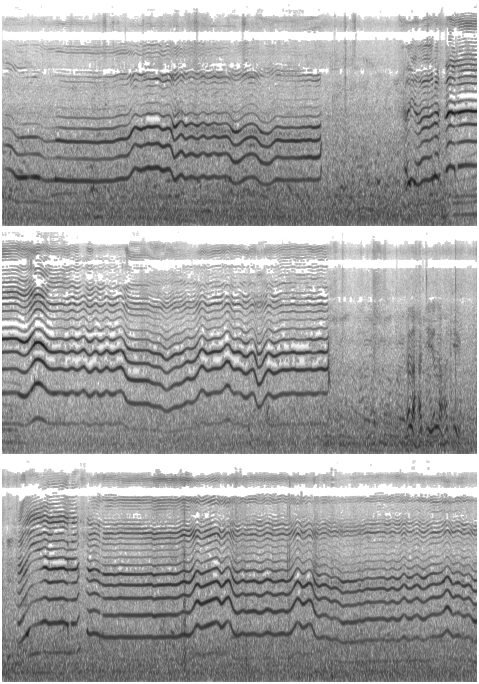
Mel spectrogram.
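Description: A young boy chants loudly in a high voice, close by.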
